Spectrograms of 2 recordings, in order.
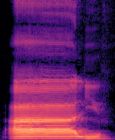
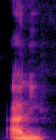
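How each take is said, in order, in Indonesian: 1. Vokal pertama dipanjangkan. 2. Vokal pertama pendek, tidak dipanjangkan. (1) "bukan alif" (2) "tapi alif, karena bukan termasuk mat"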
